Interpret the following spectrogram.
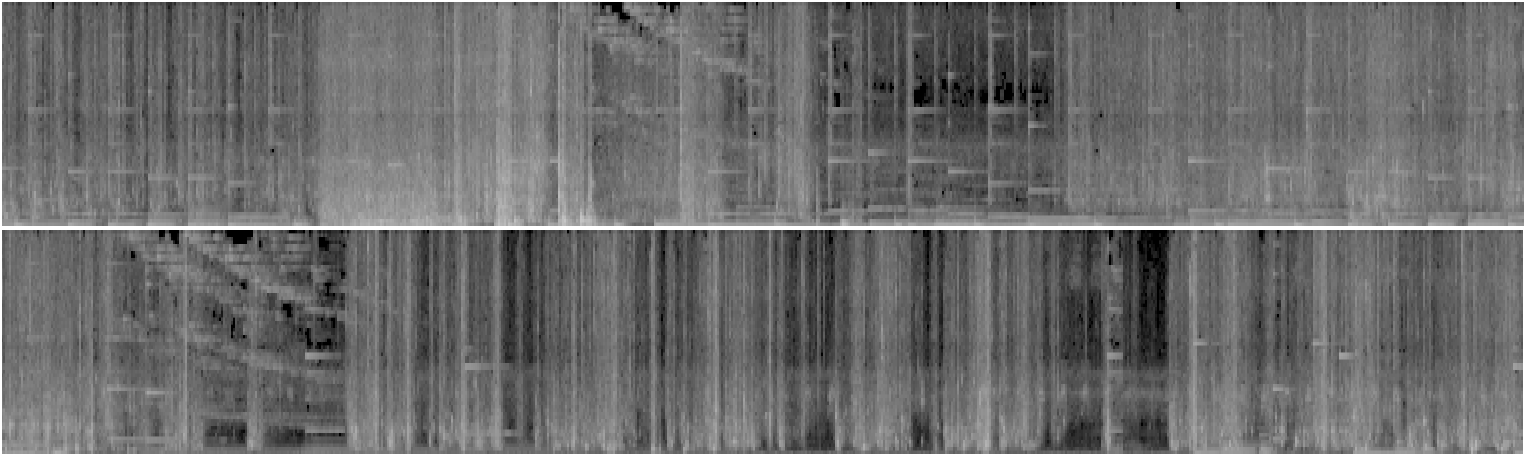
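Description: Background music over water from a hose pouring into a stainless steel basin, splashing as hands swish young radish greens through it.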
